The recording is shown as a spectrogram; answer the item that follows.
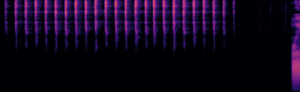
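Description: Clock-ticking sound effect, about five sharp ticks a second, stopping about a second before the end; it marks a timed three-minute wait while the adhesive softens.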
